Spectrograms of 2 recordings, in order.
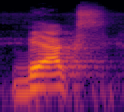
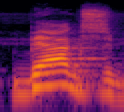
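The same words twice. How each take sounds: First: The word ends with a hissing s sound. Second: The word ends with a buzzing z sound. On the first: The speaker calls it wrong. "बहुत लोग इसको पढ़ते हैं बैग्स बैग्स, लेकिन गलत है ये" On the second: The speaker calls it right. "यस जो है ज ध्वनि उत्पन्न करता है"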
